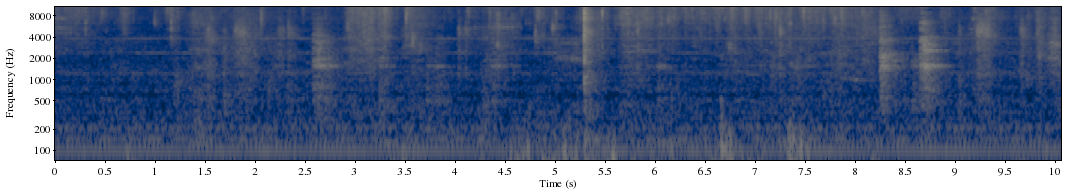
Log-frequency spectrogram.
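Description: Hands rolling and patting wet minced-meat and soaked-bread mixture into meatballs: soft squishing with a few short slaps spread through, over a steady low hum.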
